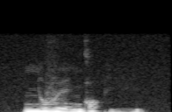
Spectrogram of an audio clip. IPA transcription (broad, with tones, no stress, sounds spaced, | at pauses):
ɲ ʊ˧ v e˨˩˦ ŋ ɡ ɔ˧ k i̤˨˩˦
